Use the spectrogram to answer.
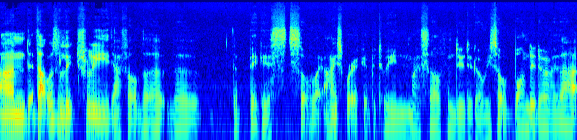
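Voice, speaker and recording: A man with a Manchester accent, very deep and low in pitch, big swings in loudness, dry and close with no echo on a very clean recording with a silent background. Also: ordinary pitch variation. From northern England, Manchester. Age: 20s. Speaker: wrestling fan community member. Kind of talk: casual chat.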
